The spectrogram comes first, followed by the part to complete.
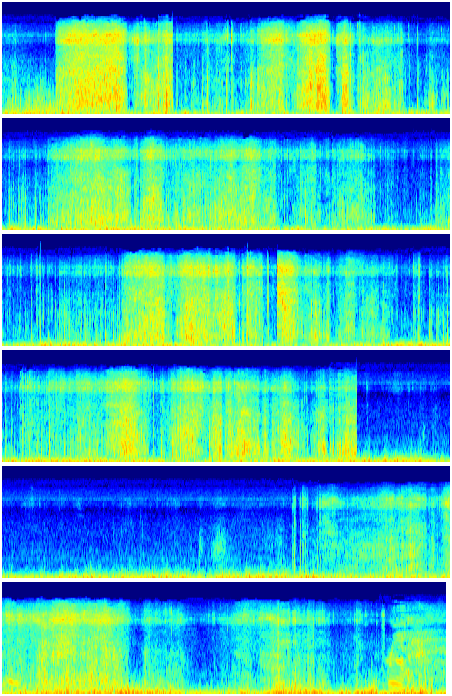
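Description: Ice-skate blades scraping over snow-dusted natural lake ice, stroke after stroke, with a quieter stretch of a few seconds past the middle. A low wind rumble on the microphone runs underneath.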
